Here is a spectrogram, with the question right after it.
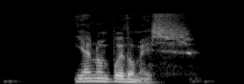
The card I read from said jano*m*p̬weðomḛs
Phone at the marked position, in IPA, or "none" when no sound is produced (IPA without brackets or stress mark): m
